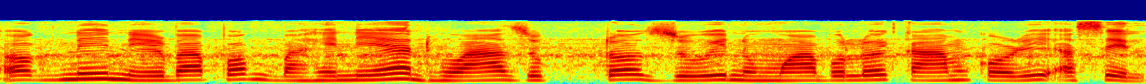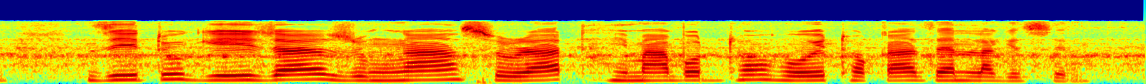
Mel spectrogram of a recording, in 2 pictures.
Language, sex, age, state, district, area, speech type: Assamese, female, 45-60, Assam, Jorhat, urban, read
